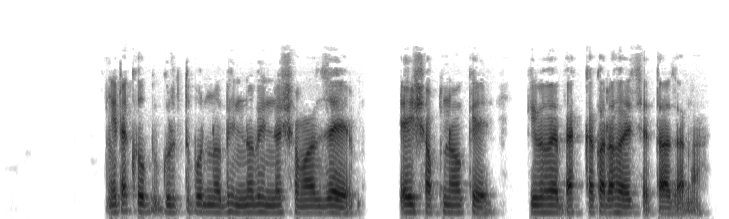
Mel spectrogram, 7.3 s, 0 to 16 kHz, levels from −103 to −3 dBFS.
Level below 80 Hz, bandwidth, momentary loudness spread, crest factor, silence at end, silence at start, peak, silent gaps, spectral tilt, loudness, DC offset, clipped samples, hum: -62 dBFS; 6.4 kHz; 8 LU; 18 dB; 0.3 s; 1.05 s; -2 dBFS; 3.68-3.98 s, 5.13-5.24 s; -7.5 dB/octave; -18 LUFS; under 0.1%; under 0.1%; none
